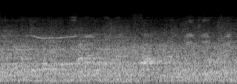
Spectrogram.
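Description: Crowd murmur and chatter echoing in a large hall, with a brief high whine about half a second in.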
